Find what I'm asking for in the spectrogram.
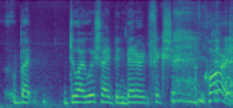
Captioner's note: all laughing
